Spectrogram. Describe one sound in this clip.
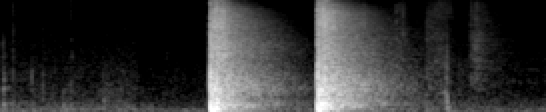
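A hammer strikes a nail with sharp knocks.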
